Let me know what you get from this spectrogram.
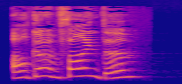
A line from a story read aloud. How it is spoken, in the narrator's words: he shouted behind him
